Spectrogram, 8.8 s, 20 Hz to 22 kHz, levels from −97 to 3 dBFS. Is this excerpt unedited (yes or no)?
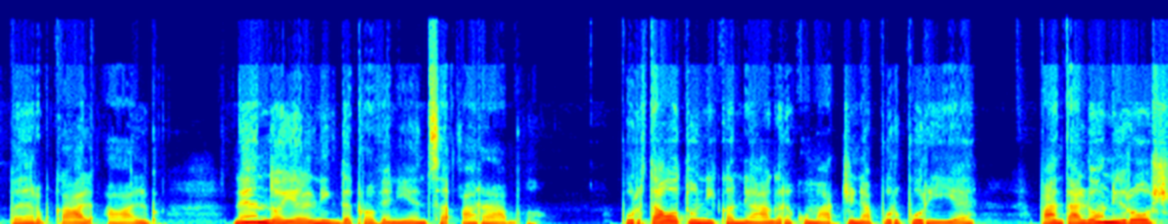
no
